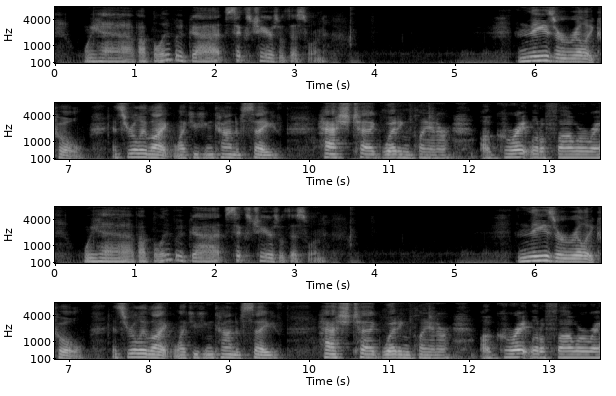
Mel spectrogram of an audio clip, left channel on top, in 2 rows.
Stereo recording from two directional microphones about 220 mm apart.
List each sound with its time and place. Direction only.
0.0 s speech: 15° right (ahead or behind)
3.3 s speech: centre (ahead or behind)
5.5 s speech: 10° right (ahead or behind)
